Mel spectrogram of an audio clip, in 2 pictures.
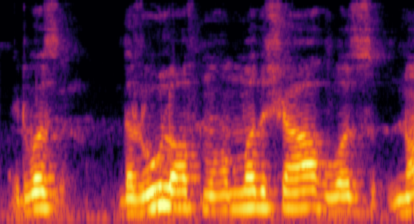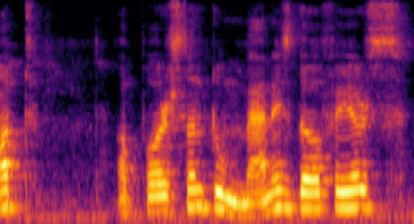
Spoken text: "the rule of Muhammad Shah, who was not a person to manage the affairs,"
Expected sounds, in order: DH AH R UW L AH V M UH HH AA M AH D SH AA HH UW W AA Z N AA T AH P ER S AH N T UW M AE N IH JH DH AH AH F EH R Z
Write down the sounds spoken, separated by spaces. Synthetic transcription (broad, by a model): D AH R UW L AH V M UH HH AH M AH D SH AA HH UW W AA Z N AA T AH P ER S AH N T UW M AE N IH JH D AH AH F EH R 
